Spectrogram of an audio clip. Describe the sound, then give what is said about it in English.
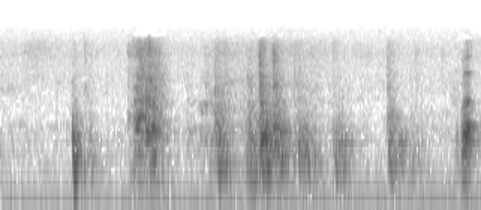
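A wooden table drawer is pulled open with a series of short scraping clunks and rattles, uneven in rhythm, with no voices. “take a look at that table drawer.”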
